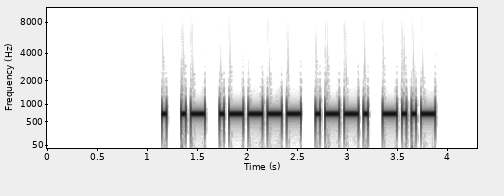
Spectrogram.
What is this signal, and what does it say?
Morse code, heard as a keyed tone, about 25 wpm, 700 Hz. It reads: EA1PX
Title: DXCC-100 Call Signs - 5 Characters - Repeated 2x - 25wpm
